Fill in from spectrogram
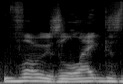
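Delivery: usual speaking voice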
